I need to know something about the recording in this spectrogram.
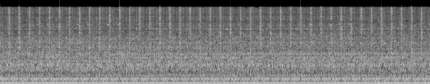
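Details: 3800 L67 at idle: fast even ticking about three per second over a steady idle, an exhaust leak, likely at the manifold.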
